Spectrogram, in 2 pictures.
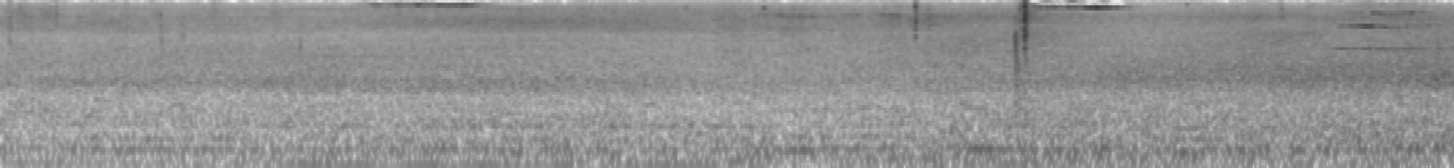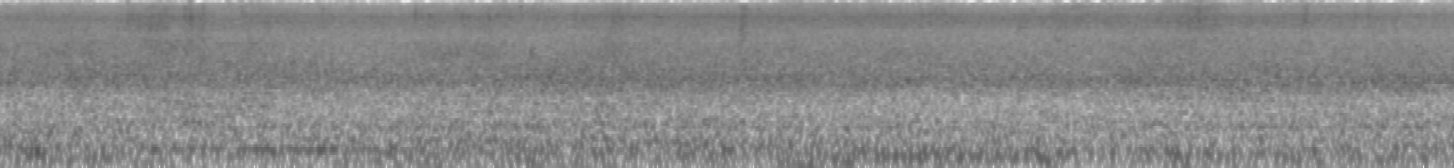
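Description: Steady city street traffic noise, growing a little louder over the first half and then holding.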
